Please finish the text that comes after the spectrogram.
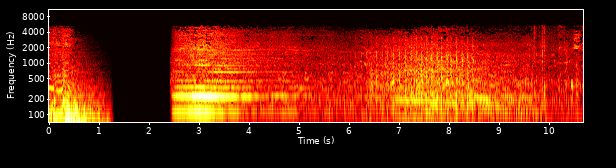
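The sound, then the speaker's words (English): A small scooter engine carrying two riders buzzes along steadily with a droning, slightly revving hum, fairly loud, briefly cutting out near the start before resuming, riding up on the sidewalk. “Even I have to admit, they sure look cute on that scooter.”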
